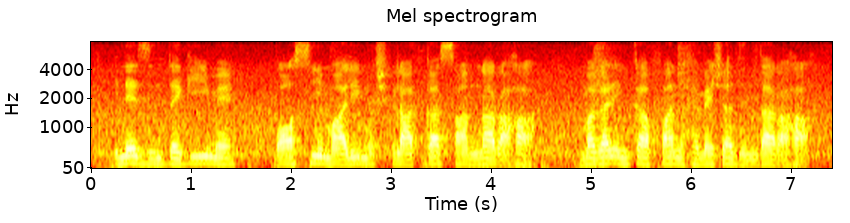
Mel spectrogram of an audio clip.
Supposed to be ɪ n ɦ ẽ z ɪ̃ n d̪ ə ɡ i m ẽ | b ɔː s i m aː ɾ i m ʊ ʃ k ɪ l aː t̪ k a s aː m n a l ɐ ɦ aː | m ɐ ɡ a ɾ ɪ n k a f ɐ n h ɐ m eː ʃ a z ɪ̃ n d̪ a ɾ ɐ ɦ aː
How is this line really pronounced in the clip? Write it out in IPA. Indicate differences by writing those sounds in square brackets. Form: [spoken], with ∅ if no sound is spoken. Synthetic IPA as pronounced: ɪ n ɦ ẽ z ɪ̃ n d̪ ə ɡ i m ẽ | b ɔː s i m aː [l] i m ʊ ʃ k ɪ l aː t̪ k a s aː m n a [ɾ] ɐ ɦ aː | m ɐ ɡ [ə] ɾ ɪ n k a f ɐ n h ɐ m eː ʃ a z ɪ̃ n d̪ a ɾ ɐ ɦ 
